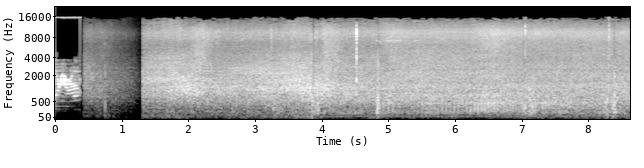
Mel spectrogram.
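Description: Intro music cutting off, then after a short gap a steady rush of wind on the microphone by the river, with a few faint knocks.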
